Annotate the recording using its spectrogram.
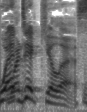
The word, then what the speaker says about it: Weddiculous: Weddiculous.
